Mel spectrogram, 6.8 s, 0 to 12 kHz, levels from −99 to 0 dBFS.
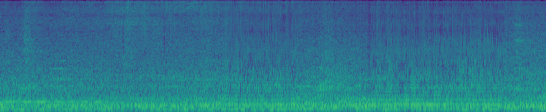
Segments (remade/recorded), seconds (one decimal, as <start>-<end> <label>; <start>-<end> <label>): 0.0-2.8 recorded; 2.8-3.7 remade; 3.7-4.6 recorded; 4.6-6.3 remade; 6.3-6.8 recorded

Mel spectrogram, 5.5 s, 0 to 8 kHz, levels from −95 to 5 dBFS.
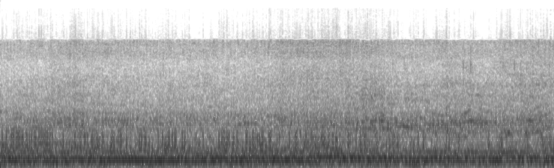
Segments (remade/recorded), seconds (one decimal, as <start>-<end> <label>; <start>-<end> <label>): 0.0-5.5 remade

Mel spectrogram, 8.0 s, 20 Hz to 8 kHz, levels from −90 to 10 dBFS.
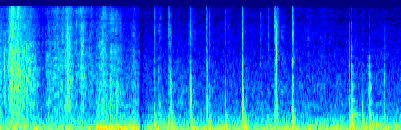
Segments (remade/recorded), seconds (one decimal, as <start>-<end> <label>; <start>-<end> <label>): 0.0-1.1 recorded; 1.1-1.6 remade; 1.6-8.0 recorded

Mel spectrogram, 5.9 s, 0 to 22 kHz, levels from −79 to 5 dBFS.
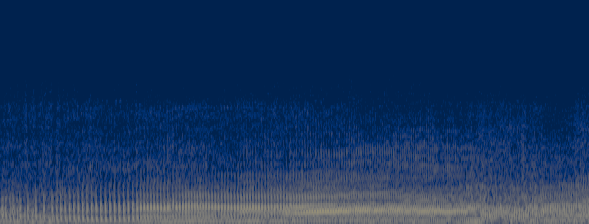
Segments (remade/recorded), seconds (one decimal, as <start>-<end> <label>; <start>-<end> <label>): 0.0-1.7 recorded; 1.7-2.9 remade; 2.9-4.5 recorded; 4.5-5.5 remade; 5.5-5.9 recorded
